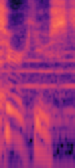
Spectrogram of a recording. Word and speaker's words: Syracuse: Syracuse.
